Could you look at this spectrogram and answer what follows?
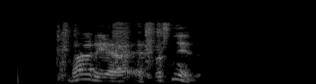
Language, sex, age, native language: Icelandic, male, 60-69, Icelandic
